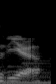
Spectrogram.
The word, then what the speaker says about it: Vrow: You pronounce the V first and then Row. Yes. Vrow. That is how it's meant to be. Not Row. not Row or Crow or anything.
